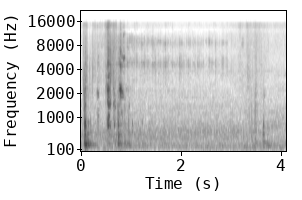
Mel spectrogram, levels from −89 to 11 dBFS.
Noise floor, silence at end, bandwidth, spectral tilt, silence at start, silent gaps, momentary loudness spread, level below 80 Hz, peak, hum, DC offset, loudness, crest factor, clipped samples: -46 dBFS; 0 s; 15.5 kHz; -2.5 dB/octave; 0 s; none; 24 LU; -72 dBFS; -2 dBFS; none; under 0.1%; -23 LUFS; 28 dB; under 0.1%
